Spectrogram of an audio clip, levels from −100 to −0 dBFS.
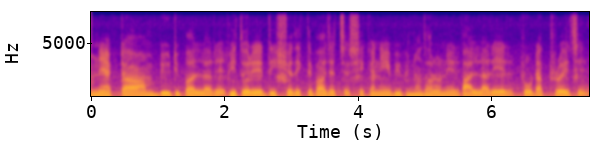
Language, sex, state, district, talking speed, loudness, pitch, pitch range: Bengali, female, West Bengal, North 24 Parganas, 130 wpm, -20 LUFS, 180 Hz, 175-190 Hz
